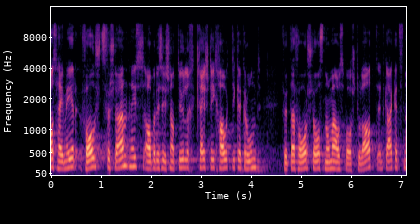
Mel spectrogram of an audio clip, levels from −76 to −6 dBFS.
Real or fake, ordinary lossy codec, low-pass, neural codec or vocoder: real; none; 10.8 kHz; none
